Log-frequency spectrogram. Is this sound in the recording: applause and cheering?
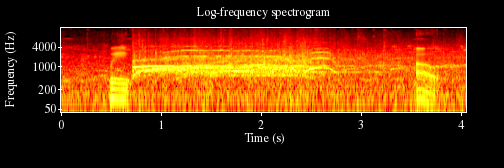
yes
